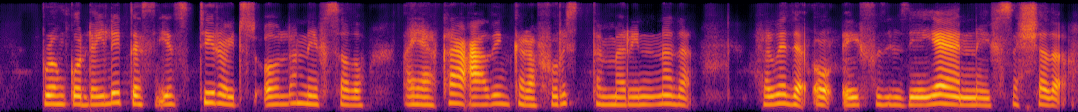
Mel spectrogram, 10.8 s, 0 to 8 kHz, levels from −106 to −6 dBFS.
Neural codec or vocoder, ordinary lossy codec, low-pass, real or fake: codec, 16 kHz, 2 kbps, X-Codec, HuBERT features, trained on LibriSpeech; none; 7.2 kHz; fake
